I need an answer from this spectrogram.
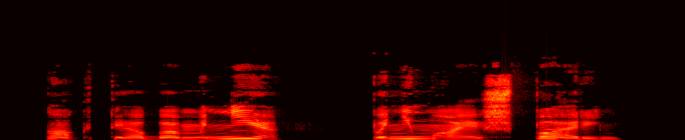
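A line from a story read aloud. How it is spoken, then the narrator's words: Moaning. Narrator (Russian): Простонал лесник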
